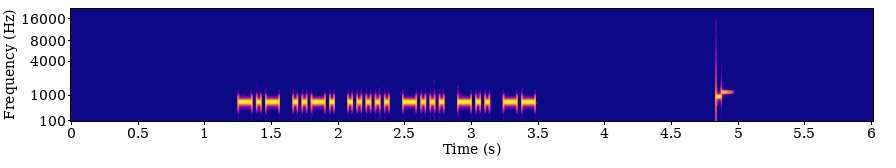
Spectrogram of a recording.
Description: Morse code, heard as a keyed tone, about 34 wpm, 700 Hz. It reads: KF5BDM
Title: USA Call Signs - 6 Characters - 2x Character Spacing - 35wpm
